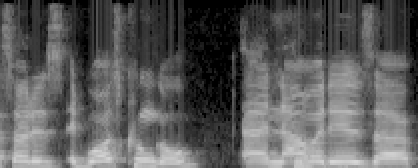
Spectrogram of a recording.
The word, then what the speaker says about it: Kungl: it now uh so it is it was kungl and now it is uh kungo fer Linda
